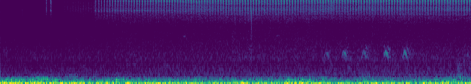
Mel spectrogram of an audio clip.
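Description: A bird calling faintly, a quick run of about five short calls around two-thirds of the way through. Under it runs a low rumble, and a steady high hiss sets in about two seconds in.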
